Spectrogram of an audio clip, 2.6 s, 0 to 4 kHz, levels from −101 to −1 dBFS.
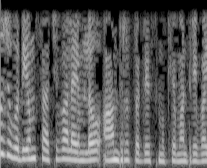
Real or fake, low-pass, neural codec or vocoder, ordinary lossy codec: real; 3.6 kHz; none; none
